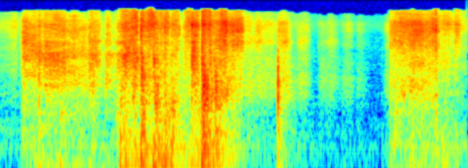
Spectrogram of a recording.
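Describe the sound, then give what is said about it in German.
Pages of a booklet are leafed through during an interview, producing a few bursts of crisp paper rustling and flapping, with a brief pause before a final page turn. The booklet holds the results of five years of research on Fridays for Future and the climate justice movement. No one speaks. “Während unseres Interviews blättert Antje Daniel immer wieder in einem Heft.”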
